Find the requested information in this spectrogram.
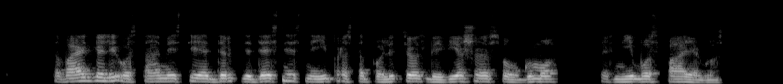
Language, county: Lithuanian, Tauragė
